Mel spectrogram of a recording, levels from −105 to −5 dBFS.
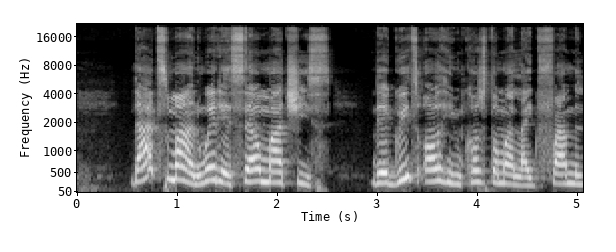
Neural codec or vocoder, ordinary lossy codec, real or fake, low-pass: none; none; real; none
